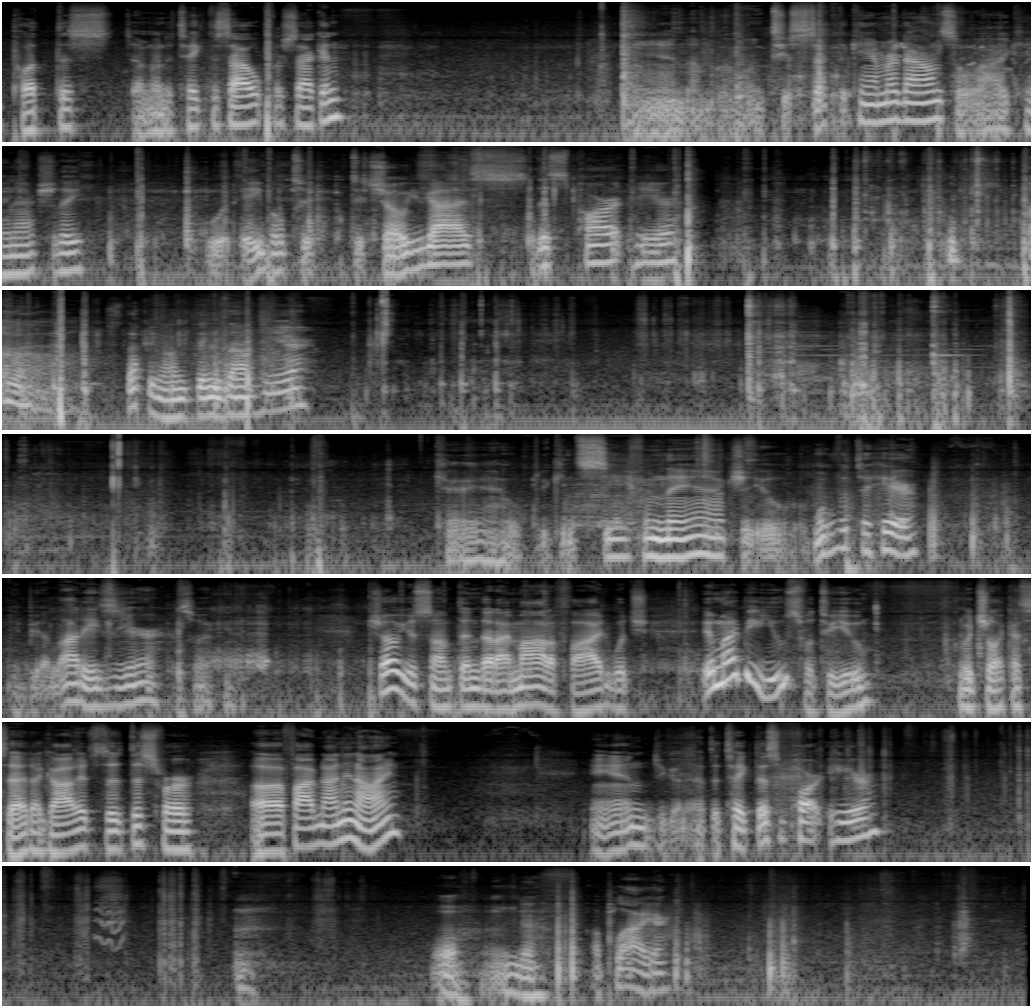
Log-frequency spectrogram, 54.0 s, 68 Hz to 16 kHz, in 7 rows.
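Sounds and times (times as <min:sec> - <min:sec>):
plastic squeaking: 0:04.3 - 0:26.3, 0:43.7 - 0:49.2.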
